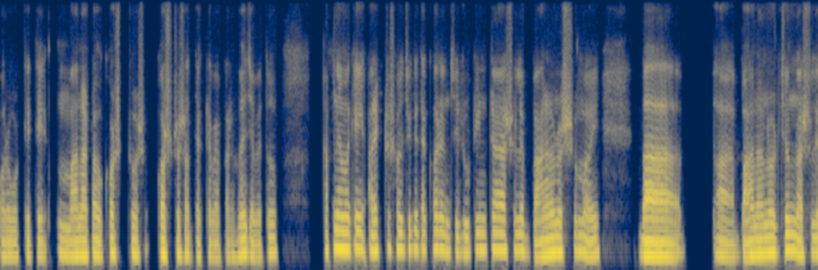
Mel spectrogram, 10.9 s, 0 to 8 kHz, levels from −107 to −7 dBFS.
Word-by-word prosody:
পরবর্তীতে 105 Hz, +1 st, -4 dB, 0.4 s
মানাটাও 110 Hz, +1 st, +2 dB
কষ্ট 120 Hz, -1 st, -1 dB, 0.5 s
কষ্টসাধ্য 115 Hz, -2 st, -1 dB
একটা 100 Hz, -, -10 dB
ব্যাপার 105 Hz, +3 st, -8 dB
হয়ে 120 Hz, +1 st, +3 dB
যাবে। 100 Hz, -2 st, -3 dB
তো 125 Hz, -, -1 dB, 0.7 s
আপনি 160 Hz, -, +1 dB
আমাকে 155 Hz, +1 st, +3 dB, 0.2 s
আরেকটু 135 Hz, +3 st, 0 dB
সহযোগিতা 150 Hz, 0 st, -1 dB
করেন, 150 Hz, -2 st, +1 dB
যে, 130 Hz, -, -3 dB
রুটিনটা 145 Hz, +3 st, -1 dB
আসলে 145 Hz, 0 st, -2 dB, 0.2 s
বানানোর 120 Hz, +5 st, +3 dB
সময় 125 Hz, -6 st, 0 dB, 0.6 s
বা 110 Hz, 0 st, +8 dB, 1.2 s
বানানোর 115 Hz, +4 st, +4 dB
জন্য 145 Hz, -2 st, +4 dB
আসলে 125 Hz, +2 st, -2 dB
120 Hz, 125 wpm, -22 LUFS, 110-140 Hz, 1.2 s, বা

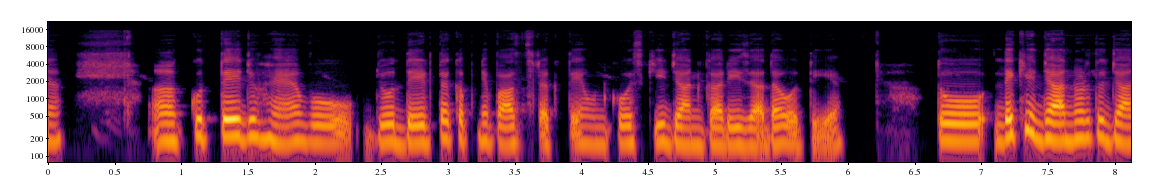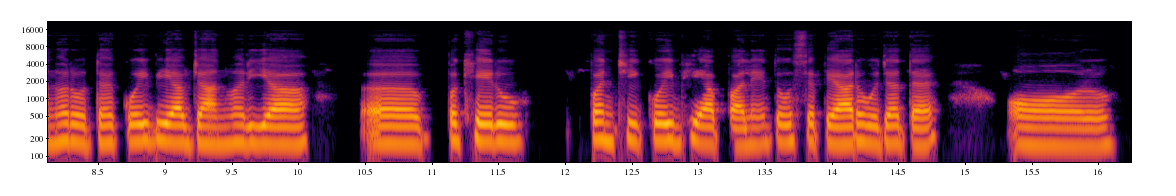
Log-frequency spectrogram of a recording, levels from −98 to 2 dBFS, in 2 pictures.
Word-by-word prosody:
अ, 185 Hz, 0 st, -6 dB
कुत्ते 220 Hz, 0 st, +7 dB
जो 220 Hz, +1 st, +1 dB
हैं 180 Hz, -3 st, -3 dB
वो 170 Hz, -1 st, -3 dB
जो 180 Hz, 0 st, -1 dB
देर 170 Hz, 0 st, 0 dB
तक 200 Hz, -2 st, -1 dB
अपने 185 Hz, -, -7 dB
पास 160 Hz, +1 st, -2 dB
रखते -, -, -6 dB
हैं -, -, -5 dB
उनको 165 Hz, +1 st, -6 dB
उसकी 175 Hz, +1 st, -5 dB
जानकारी 155 Hz, 0 st, -2 dB
ज़्यादा 155 Hz, +1 st, -1 dB
होती 170 Hz, -, -4 dB
है। -, -, -6 dB, 0.7 s
तो 185 Hz, -1 st, +3 dB
देखिए 235 Hz, +8 st, +4 dB
जानवर 195 Hz, +1 st, +4 dB
तो 215 Hz, -, 0 dB
जानवर 175 Hz, +1 st, +1 dB
होता 170 Hz, 0 st, -1 dB
है 170 Hz, -, -1 dB
कोई 180 Hz, +1 st, +1 dB
भी 185 Hz, 0 st, +1 dB
आप 175 Hz, -1 st, +4 dB
जानवर 170 Hz, 0 st, -1 dB
या 165 Hz, -1 st, +3 dB
अ, 165 Hz, -, -4 dB, 1.1 s
पखेरू, 180 Hz, -1 st, +2 dB, 0.6 s
पंछी 190 Hz, -1 st, -1 dB
कोई 185 Hz, 0 st, +3 dB
भी 180 Hz, +2 st, -2 dB
आप 160 Hz, -1 st, 0 dB
पालें 160 Hz, +1 st, -1 dB
तो 175 Hz, 0 st, -2 dB
उससे 180 Hz, 0 st, -4 dB
प्यार 165 Hz, 0 st, +3 dB
हो 170 Hz, -2 st, 0 dB
जाता 170 Hz, -2 st, -1 dB
है। 155 Hz, -, -2 dB, 0.7 s
और 155 Hz, 0 st, -1 dB
175 Hz, 160 wpm, -21 LUFS, 165-185 Hz, 1.1 s, कुत्ते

